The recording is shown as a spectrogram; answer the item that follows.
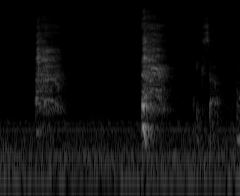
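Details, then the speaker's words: Demonstrated splinted cough, as taught for pain from an incision or fractured rib with hands or pillow over the site: two breathy, moderate held-back coughs and a lighter third. "ugh one thing that you can kind of help believe you at that pain is just called splinting so having to put their hands over the incision or the fractured rib or something and have them cough with that"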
